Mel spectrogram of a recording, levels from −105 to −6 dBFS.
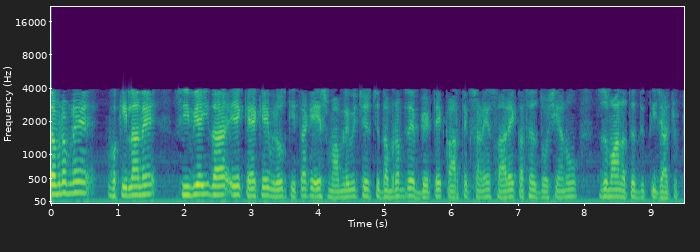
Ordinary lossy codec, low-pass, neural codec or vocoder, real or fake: AAC, 16 kbps; 7.2 kHz; none; real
